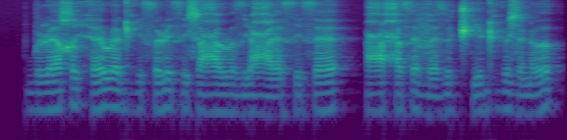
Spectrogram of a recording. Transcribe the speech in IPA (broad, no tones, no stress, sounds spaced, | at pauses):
b ə ɭ ɛ χ i h ɛ ɹ ɛ ɖʱ i θ ə ɭ i θ i s ə ʕ ə ɹ ə ð i ʕ ɛ θ i θ ɛ | ʕ ə ħ ə θ ɛ v ɛ ð ʏ t͡ʃʼ i ɖʱ ʏ z ɛ ɳ ə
